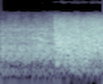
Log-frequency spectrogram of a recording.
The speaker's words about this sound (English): Hey, they crashed into my car. They cracked me up.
